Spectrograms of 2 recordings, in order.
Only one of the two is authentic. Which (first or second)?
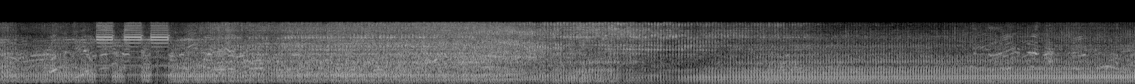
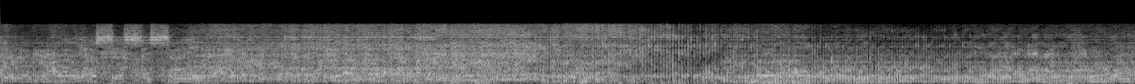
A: first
